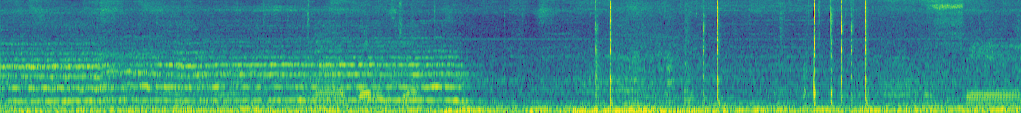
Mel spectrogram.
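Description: A steady pitched drone with overtones holds for about the first six seconds and then stops, over a low rumble. In the second half come a handful of sharp computer mouse and keyboard clicks as text is edited.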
